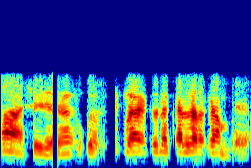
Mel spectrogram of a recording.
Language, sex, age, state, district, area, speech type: Malayalam, male, 60+, Kerala, Palakkad, urban, conversation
